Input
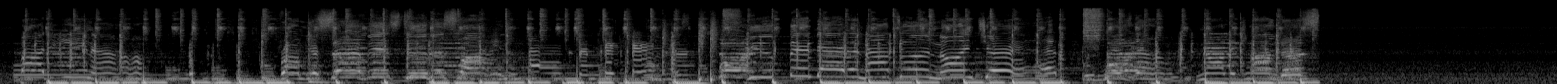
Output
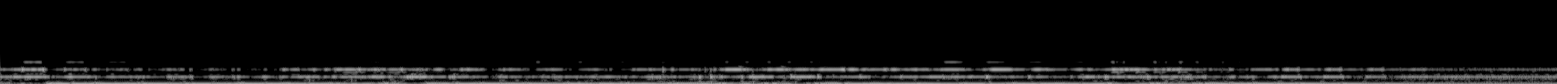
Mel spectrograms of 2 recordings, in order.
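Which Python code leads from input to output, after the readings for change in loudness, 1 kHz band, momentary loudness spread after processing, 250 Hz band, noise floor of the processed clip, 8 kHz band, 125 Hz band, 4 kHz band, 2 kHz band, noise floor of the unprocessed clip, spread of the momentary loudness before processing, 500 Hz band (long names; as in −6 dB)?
−4.5 dB, +1.0 dB, 10 LU, +2.5 dB, −34 dBFS, below −40 dB, −16.5 dB, below −40 dB, below −40 dB, −55 dBFS, 4 LU, +2.0 dB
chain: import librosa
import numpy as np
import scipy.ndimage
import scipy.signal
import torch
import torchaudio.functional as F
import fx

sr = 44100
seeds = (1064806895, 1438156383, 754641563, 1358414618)

y = scipy.signal.sosfilt(scipy.signal.butter(12, 830.0, 'lowpass', fs=sr, output='sos'), x)
y = fx.hum_notches(y, sr, base_hz=50, count=3)
y = fx.tremolo_random(y, sr, seeds[0], hz=3.5, depth_pct=55)
y = fx.rider(y, sr, range_db=10, speed_s=2.0)
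y = fx.robotise(y, sr, hz=349.0)
y = fx.spec_gate(y, sr, threshold_db=-20, keep='strong')
y = fx.echo_feedback(y, sr, ms=422, feedback_pct=28, wet_db=-5.5)
y = fx.env_flatten(y, sr, amount_pct=70)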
